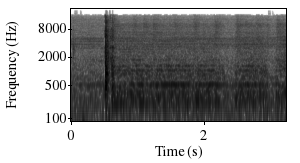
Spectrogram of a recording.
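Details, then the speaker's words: Standard-version AA-PRO AdLib sound card build playing Wolfenstein 3D FM music: sound is thin and hollow, as if voices are missing; faulty output, cause not yet traced. "But that doesn't sound right, does it? It almost sounds like it's missing something, isn't it? I don't think that's how an ADLIB sound card should sound."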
